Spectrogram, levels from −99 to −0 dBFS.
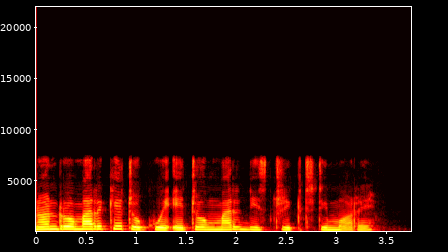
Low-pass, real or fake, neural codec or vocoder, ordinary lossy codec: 7.2 kHz; fake; codec, 16 kHz, 16 kbps, FunCodec, trained on Chinese and English, 50 frames a second; none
